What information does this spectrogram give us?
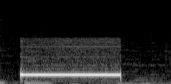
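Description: A telephone dial tone sounds as a call is placed to offer a chocolate promotion: one steady, unbroken mid-pitched tone lasting about a second, loud and alone.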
